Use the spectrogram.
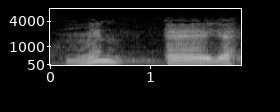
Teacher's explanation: من نون ساكنة وبعدها همزة، يبقى ما غنش هنا، الهمزة دي من حروف الإظهار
